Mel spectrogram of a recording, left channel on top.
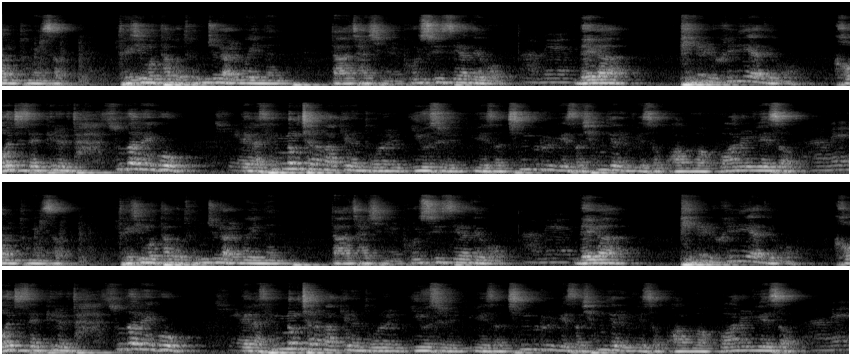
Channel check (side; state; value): both; normal; correlation 0.80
